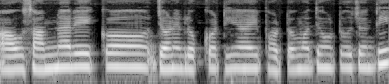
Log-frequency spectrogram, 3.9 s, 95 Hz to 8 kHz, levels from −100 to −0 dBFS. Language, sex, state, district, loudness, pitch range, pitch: Odia, female, Odisha, Khordha, -17 LUFS, 210-235 Hz, 220 Hz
